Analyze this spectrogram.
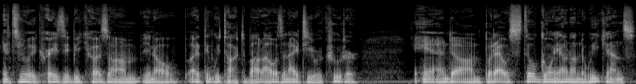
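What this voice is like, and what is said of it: Hoarse, strained voice. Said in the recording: “Sorry yeah. about my voice ... I lost my voice.”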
